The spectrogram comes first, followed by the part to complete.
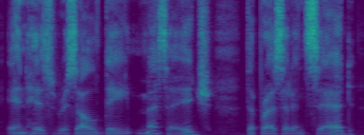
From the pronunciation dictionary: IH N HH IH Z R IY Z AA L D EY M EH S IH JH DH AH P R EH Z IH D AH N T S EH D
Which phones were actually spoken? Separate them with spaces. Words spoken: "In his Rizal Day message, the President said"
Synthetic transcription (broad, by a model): IH N IH Z R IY Z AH L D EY M EH S IH JH DH AH P R EH Z IH D AH N T S EH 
